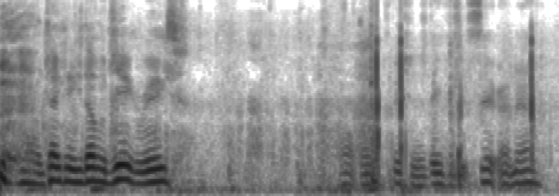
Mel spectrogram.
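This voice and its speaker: Speaking at a moderate pace with long, frequent pauses, a man with a Kentucky accent has a fairly high pitch and big swings in loudness, with noticeable background noise behind him. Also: ordinary pitch variation. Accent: Kentucky rural Southern US. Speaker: fishing video creator. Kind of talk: casual outdoor fishing commentary. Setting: outdoors on a lake shore.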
